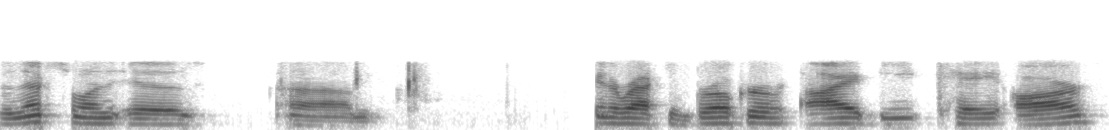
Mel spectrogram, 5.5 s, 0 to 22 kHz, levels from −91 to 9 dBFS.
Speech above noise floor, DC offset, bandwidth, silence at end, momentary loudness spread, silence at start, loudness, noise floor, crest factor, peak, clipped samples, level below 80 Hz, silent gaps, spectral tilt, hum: 51 dB; under 0.1%; 3.9 kHz; 0.1 s; 16 LU; 0 s; -25 LUFS; -76 dBFS; 18 dB; -8 dBFS; under 0.1%; -66 dBFS; none; -10.5 dB/octave; none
